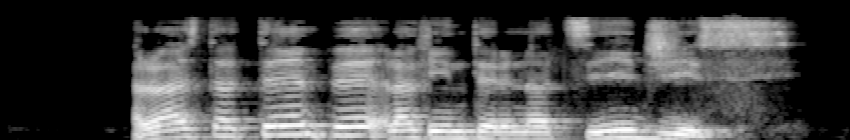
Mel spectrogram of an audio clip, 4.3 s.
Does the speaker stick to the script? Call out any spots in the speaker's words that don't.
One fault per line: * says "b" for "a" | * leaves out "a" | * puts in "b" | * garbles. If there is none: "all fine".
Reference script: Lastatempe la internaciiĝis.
all fine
